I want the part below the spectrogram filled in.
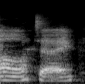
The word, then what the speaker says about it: dell'arte: I can't say it right because I say latte at the end instead of commedia dell'arte. That's what I thought. My brain went. – Arte.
